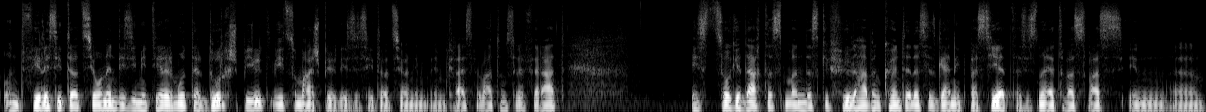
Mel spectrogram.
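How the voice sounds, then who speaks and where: A man's voice: low-pitched, brisk, warm tone, no echo, clean studio sound. A man from the former Yugoslavia speaking reflectively as an interview guest, searching for words and repeating himself.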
